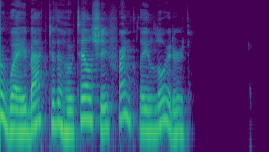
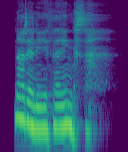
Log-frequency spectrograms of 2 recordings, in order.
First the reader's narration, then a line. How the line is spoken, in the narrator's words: Emma McChesney replied, a little wearily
